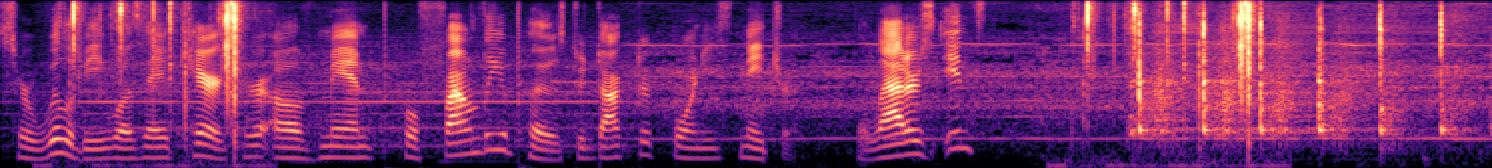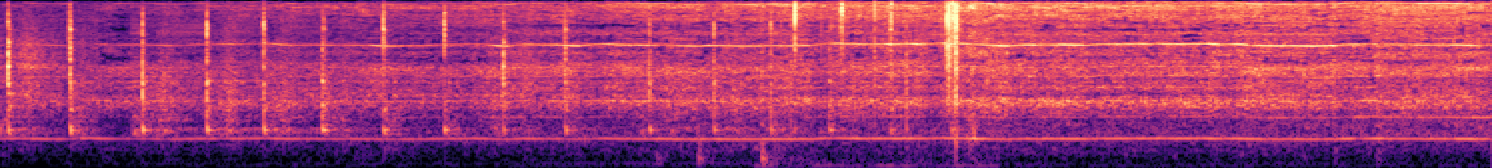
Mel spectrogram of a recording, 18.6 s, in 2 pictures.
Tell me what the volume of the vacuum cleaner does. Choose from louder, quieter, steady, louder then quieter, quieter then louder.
louder.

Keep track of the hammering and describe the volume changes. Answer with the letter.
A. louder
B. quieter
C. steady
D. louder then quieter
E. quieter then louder
B.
